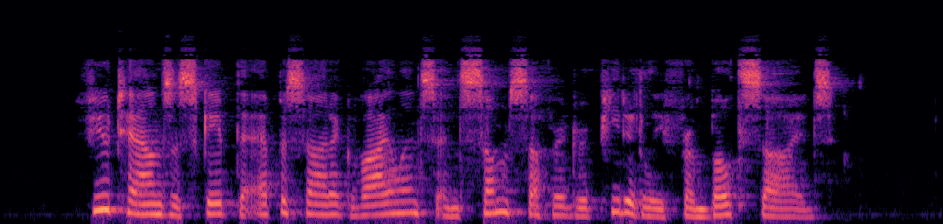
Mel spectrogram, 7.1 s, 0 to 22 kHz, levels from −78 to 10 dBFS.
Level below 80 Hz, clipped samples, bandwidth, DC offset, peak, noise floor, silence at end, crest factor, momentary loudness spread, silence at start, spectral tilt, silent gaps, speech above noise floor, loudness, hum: -56 dBFS; under 0.1%; 11 kHz; under 0.1%; 0 dBFS; -69 dBFS; 0.8 s; 18 dB; 8 LU; 0.65 s; -3.5 dB/octave; none; 52 dB; -16 LUFS; none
